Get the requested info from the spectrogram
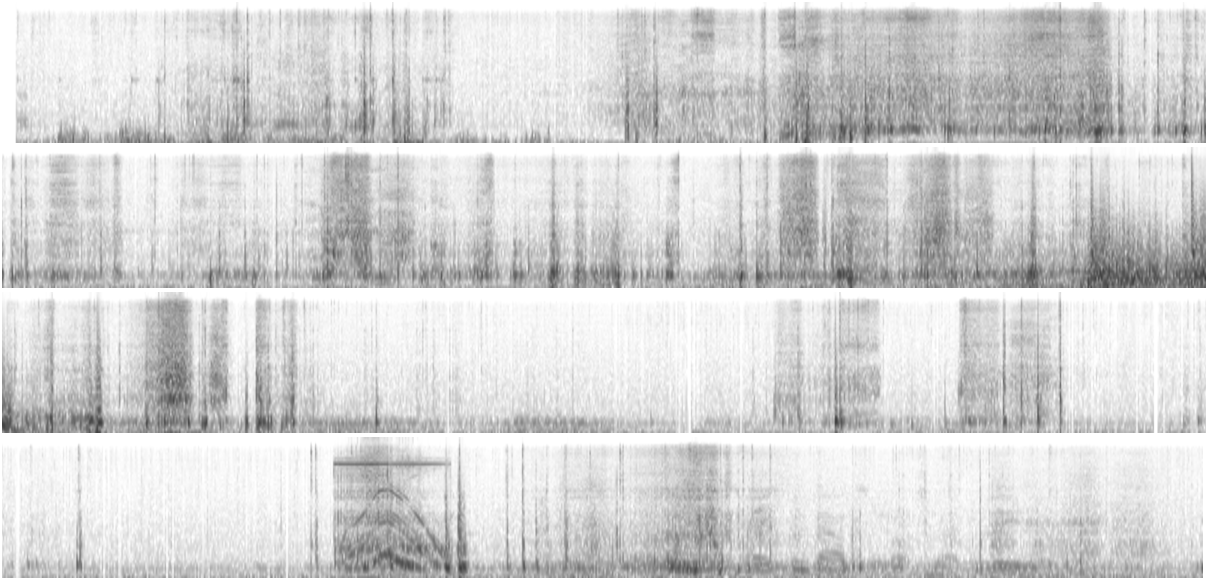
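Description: Close handling noise on a foam RC plane's onboard camera microphone: fingers rubbing, scraping and tapping on the camera and airframe in irregular crackling bursts. A louder burst with a thin high tone comes about two seconds before the end.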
